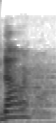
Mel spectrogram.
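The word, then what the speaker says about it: Daugh: C'est un allemand et à vrai dire son nom c'est D A U G H mais moi je le prononce simplement D.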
